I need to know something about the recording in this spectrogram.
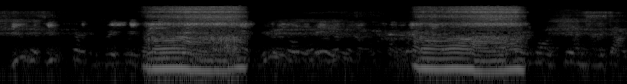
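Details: Snoring: loud, buzzing snores about every three seconds, each about one second long, with softer breathing noises between them.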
